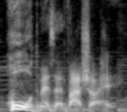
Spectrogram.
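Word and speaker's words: Hódmezővásárhely: And because it's a Hungarian word, we know how to pronounce it with the stress in the correct place, on the first syllable. Hord mezu vashar hey.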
